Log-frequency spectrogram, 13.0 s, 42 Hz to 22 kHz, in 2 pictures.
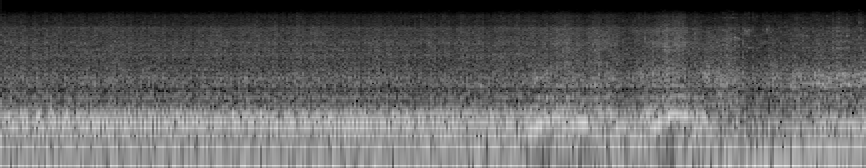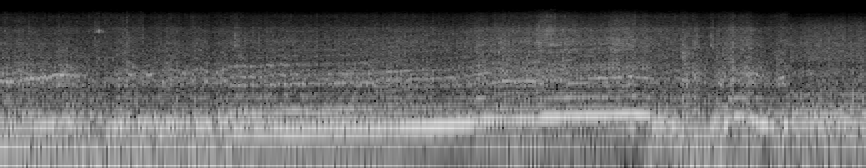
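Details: Ford Thunderbird NASCAR stock car (Hooters) on test drive after reinstalling the starter and re-gasketing/tightening the headers: loud V8 pulling cleanly through the gears, pitch climbing smoothly and dropping on shifts without misses; runs great, plenty of power.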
